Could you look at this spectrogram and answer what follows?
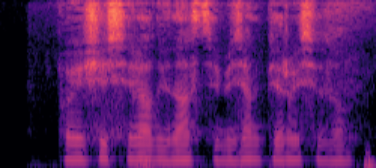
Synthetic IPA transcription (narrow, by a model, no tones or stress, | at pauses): pəjʲɪɕisʲɪɾʲalˠd̪vʲɪnat̪sɨ̥tʲɐbʲɪzʲanpʲervɨjsʲɪzon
